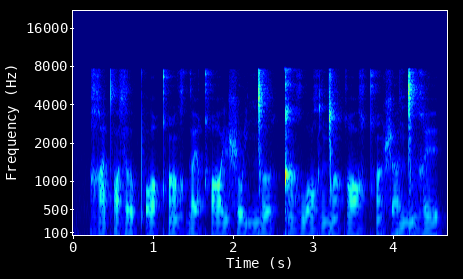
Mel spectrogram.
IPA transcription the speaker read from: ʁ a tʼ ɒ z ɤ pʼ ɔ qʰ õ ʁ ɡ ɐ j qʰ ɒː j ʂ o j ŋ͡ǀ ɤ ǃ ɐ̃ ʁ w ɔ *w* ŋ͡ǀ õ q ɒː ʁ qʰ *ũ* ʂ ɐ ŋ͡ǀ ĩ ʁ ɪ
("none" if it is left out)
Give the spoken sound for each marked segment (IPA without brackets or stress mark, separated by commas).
ʁ, õ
